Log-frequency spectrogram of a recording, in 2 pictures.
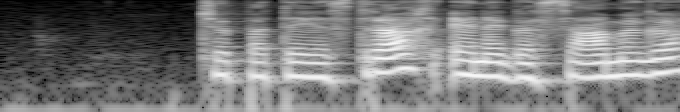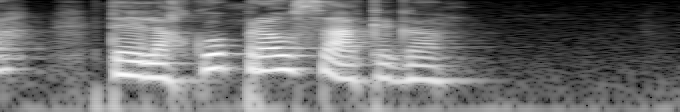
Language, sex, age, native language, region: Slovenian, female, 18-29, Slovenian, Gorica region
